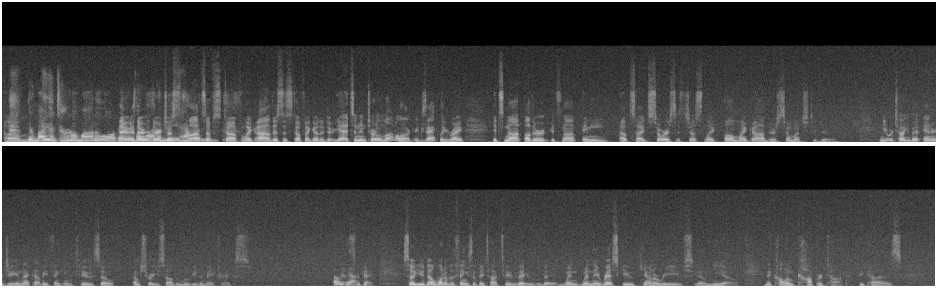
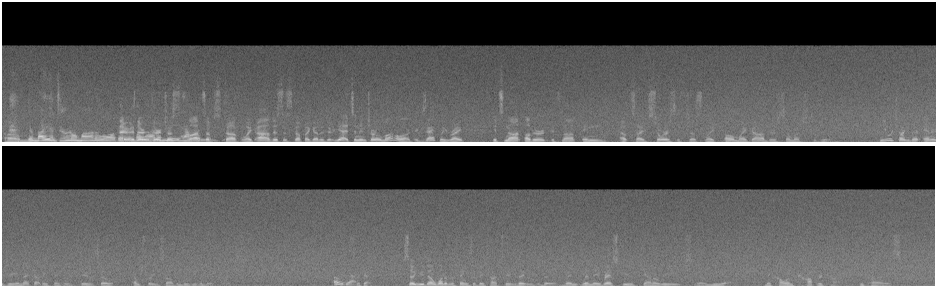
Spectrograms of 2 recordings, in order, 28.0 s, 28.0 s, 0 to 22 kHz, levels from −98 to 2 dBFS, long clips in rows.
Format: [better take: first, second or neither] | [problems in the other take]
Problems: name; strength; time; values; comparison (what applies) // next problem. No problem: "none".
first | hiss; loud; throughout; 6 dB below the speech; faint in the first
